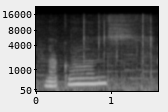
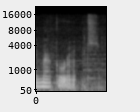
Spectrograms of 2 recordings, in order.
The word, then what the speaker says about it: macarons: And then she made some, I think they're called macarons. Some people say macaroons, but I was told that's not the right way to say it.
